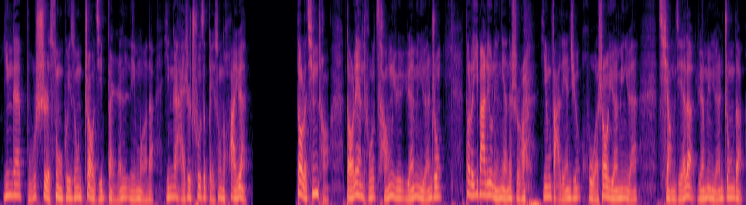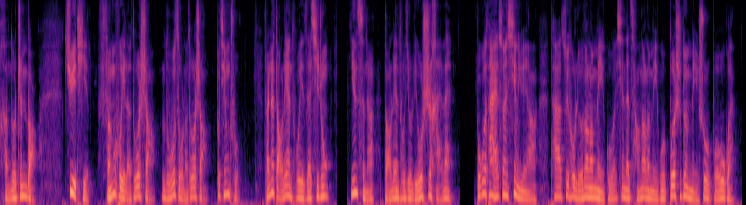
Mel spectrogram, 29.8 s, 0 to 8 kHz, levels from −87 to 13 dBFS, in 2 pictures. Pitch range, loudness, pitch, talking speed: 110-140 Hz, -19 LUFS, 125 Hz, 270 characters per minute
